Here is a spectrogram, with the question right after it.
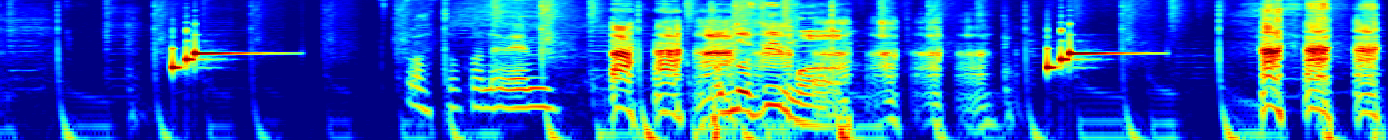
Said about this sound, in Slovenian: To je seveda Tinder in DNG, seveda nadalječ prepoznal.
